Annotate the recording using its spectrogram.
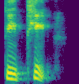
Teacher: the first Ti is Alpaprana. The second one, Tithi, Tha is Mahaprana.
